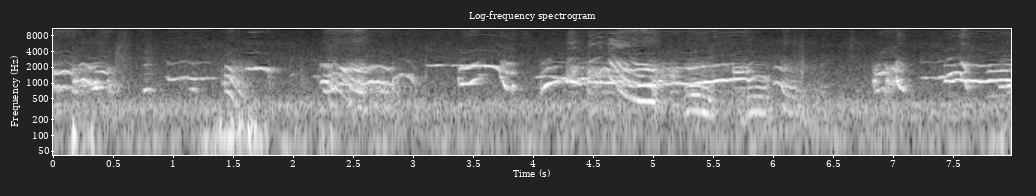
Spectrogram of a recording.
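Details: Ten-day-old Alaskan Malamute pups of the 2013 Mystique/Alpine litter give squeaky, bending whimpers and short yelps in bursts, several voices overlapping, over a low rustling background.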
